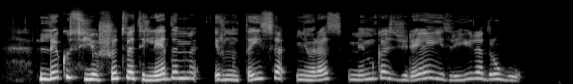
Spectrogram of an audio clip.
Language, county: Lithuanian, Klaipėda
